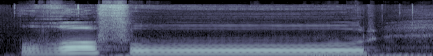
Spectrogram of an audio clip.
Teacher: الغفور، غفور، اب غین موٹا ہے اور فو واو مدہ ہے، واو مدہ کے بعد ایک حرف اور آگے آ گیا جس پہ جزم لگا کے ہم وقف کر رہے ہیں، تو اس کو تینوں طریقوں سے ہم پڑھ سکتے ہیں، 2 حرکات 4 اور 6 حرکات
